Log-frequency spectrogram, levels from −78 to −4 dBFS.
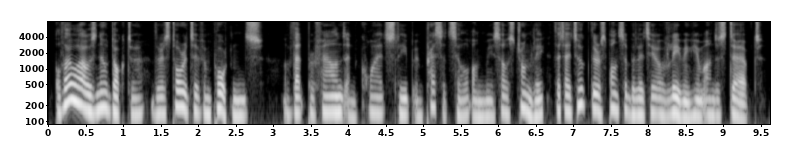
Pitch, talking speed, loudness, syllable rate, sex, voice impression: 145 Hz, 180 wpm, -18 LUFS, 5.8 syllables/s, male, very masculine, slightly old, very thick, relaxed, powerful, dark, very soft, very muffled, halting, very raspy, very cool, intellectual, sincere, very calm, very mature, very friendly, reassuring, very unique, slightly elegant, very wild, sweet, lively, kind, modest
